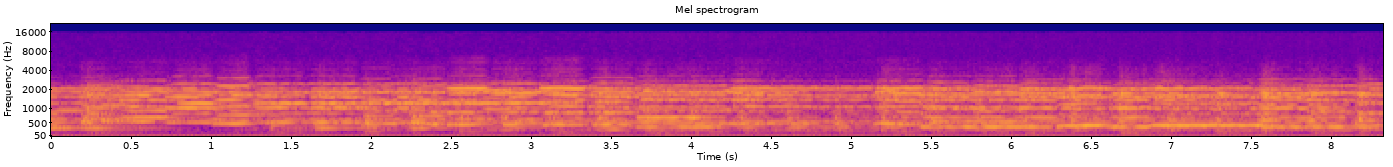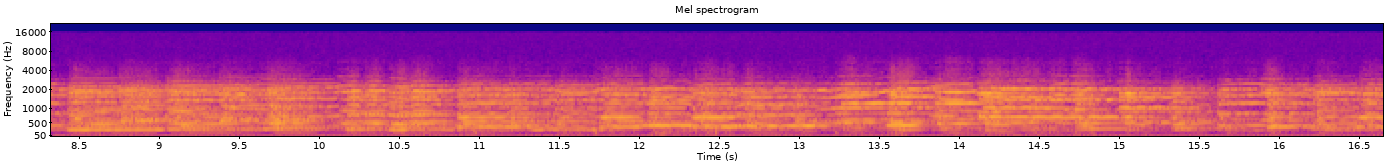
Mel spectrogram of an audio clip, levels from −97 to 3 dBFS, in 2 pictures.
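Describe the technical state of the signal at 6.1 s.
At 6.1 s the signal is intact, with no dropout, distortion or other technical fault to be heard at that moment.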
